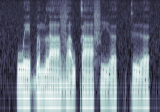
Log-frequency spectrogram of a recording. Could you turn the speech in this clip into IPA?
w e˨˩˦ ɓ ə˧ m l aː˨˩ v a˨˩˨ w k aː˨˩˦ f i˨˩˨ ə̯ | k ɨ˨˩˨ ə̯

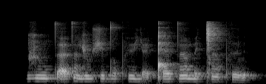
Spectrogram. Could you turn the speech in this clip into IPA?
ʐ ũ t̪ a̰ t̪ ã ʐ u ʃ ə d̪ ɔ pʰ ʏ j æ̰ ǃ æ t̪ ã m ɛ ǀ ã pʰ ə l

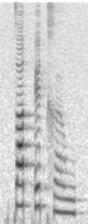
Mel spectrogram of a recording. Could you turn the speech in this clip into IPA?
t̪ a˦˥ t̚ ʔ e˦˥ t̚ x ə̤˨˩ w

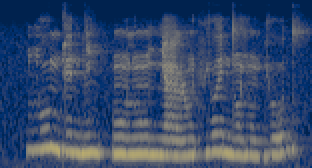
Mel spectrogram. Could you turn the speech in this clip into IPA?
ʎ o ŋ ɡ e n d ĩ ɲ h ũ l ũ ɲ æ̃ ɭ ũ fʲ o e̯ n d õ j ũ bʲ o d

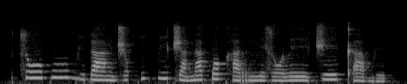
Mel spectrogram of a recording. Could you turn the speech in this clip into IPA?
t͡s oː˦ p uː˦ b i˨ ɗ aː˨ ŋ d͡ʒ ɔ˨ k i˦ k͡p i˦ t͡ʃ a˨ n a˦ k͡p ɔ˦ kʰ a˨ r ŋ e˨ z ɔ˨ l eː˨ t͡ʃ eː˦ kʼ a˦˨ b ɪ˨

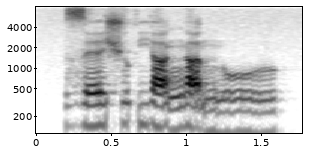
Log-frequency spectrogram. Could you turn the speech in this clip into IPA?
z ɛ˦ ʃ ʊ˦ ʔ j ä̰˦˨ ŋ ä̰˦˨ n o˨ ʊ̯

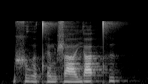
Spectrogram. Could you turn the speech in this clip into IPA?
ʂ u˨˩˨ ə̯ t̪ʰ ɛ˨˩ m ʂ aː˨˩˦ j aː˦˥ t̚ t̪ʰ ɨ˦˥ k̚

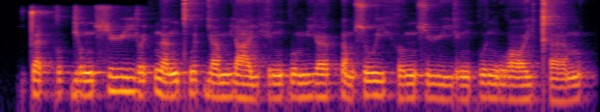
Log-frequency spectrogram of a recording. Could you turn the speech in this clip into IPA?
t̪ ɐ˨ t̚ k ʊ˨ k̚ j ʊ˨˧ ŋ s yː˥ j ɵ˨˥ t̚ n̪ ɐ˨˥ ŋ kʷʰ ɐ˧ t̚ j ɐ˨˧ m j aː˨˩ j h ɪ˨ ŋ kʷ ɐ˨˧ m j œː˨˥ k̚ ɐ˨˩ m s uː˧ j h ʊ˨˧ ŋ s yː˨˩ j ɪ˨ ŋ kʷ ɪ˧ ŋ w ɔː˨˥ j kʰ ɐ˨˥ m

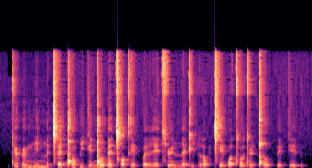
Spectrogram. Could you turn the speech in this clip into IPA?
tʼ ø˦ p ø˨ mː i˦˨ nː ə˦ ǀʰ ɛ˦ ǃʰ o˦ p i˦ k e˨ ŋ͡ǃ o˦ ʔ ɛ˦ ǀʰ ɔ˨ kʼ e˨ pː ə˨ r e˨ t͡sʰ ø˦ nː ɛ˨ kʼ i˨ p r ɔ˨ p ǀʰ e˦ p ɔ˦ tʰ o˦ tʼ ø˨ ǃʰ o˨ pː e˨ p k e˨ p

